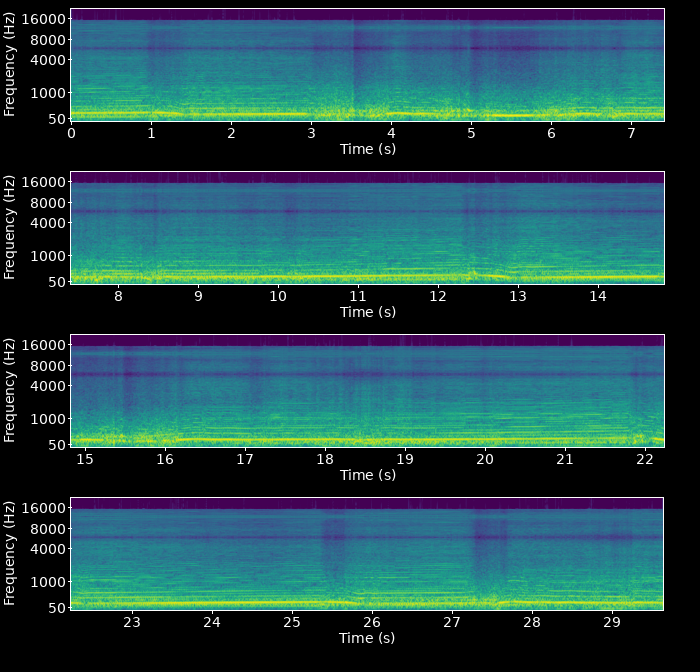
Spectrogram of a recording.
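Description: Toyota Yaris Cup race car's four-cylinder engine heard from inside the cabin, running hard on track. Its pitch climbs slowly through long pulls in gear, then drops sharply and rises again about six times as the driver lifts and changes gear for the corners.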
